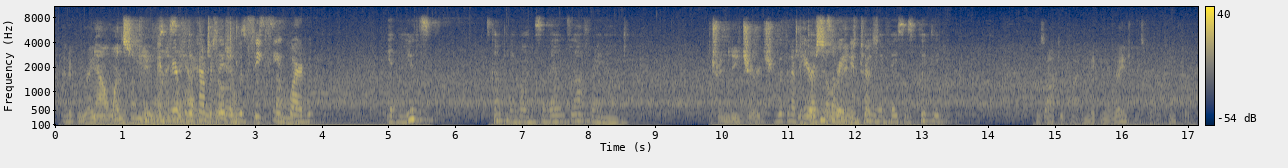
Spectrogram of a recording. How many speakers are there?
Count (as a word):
four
